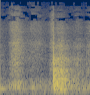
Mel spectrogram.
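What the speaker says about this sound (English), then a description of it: "there's going to be thick and thin to this peeling that's coming off" A vegetable being peeled with a peeler for holiday side dishes, one short close rasping scrape of the blade across the skin, with no talking.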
